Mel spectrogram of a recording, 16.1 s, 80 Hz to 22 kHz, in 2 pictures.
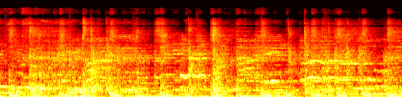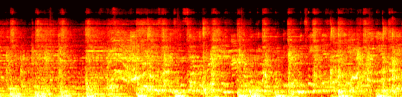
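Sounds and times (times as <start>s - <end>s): music with vocals: 0.0s - 16.0s
tap shoes on stage floor: 0.2s - 4.7s, 10.8s - 16.0s.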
